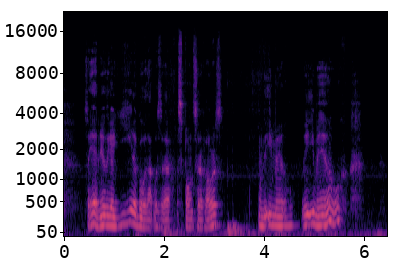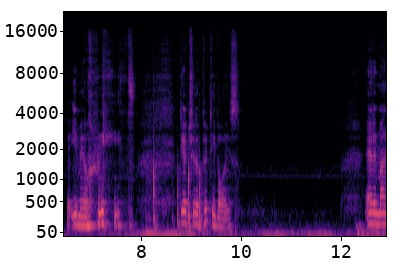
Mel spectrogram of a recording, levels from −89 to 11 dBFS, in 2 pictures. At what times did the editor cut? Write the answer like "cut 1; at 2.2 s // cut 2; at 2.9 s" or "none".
none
